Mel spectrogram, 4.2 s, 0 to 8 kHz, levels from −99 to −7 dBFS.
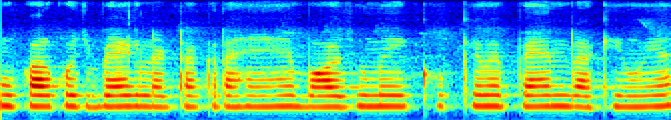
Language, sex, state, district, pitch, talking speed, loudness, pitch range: Hindi, female, Bihar, Vaishali, 240 Hz, 200 wpm, -21 LUFS, 235-245 Hz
